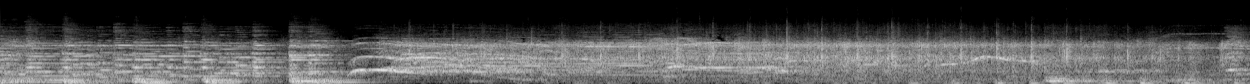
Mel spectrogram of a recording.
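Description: A bluegrass band on acoustic guitar and upright bass finishes a fast tune about three seconds in. The audience then breaks into applause and cheering that carries on to the end.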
